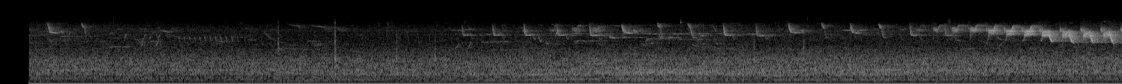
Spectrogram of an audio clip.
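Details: Greylag goose (Anser anser) goslings feeding at Munich Botanical Garden give thin, high, downslurred peeps, repeated rapidly and growing louder and denser toward the end, over a steady background hiss.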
